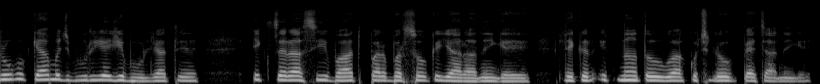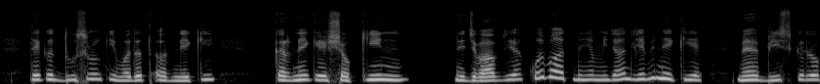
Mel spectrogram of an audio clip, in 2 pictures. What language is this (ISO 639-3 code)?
urd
